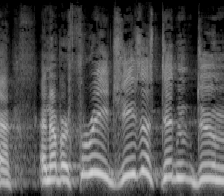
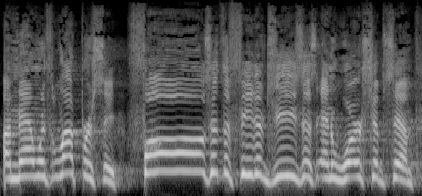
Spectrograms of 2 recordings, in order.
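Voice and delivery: normal talking voice

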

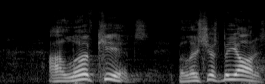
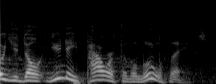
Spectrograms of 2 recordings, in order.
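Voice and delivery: normal talking voice

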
